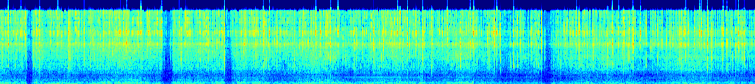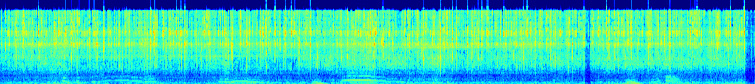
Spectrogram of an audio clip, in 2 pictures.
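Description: Steady rush of wind and road noise on a motorcycle travelling along a wet road, with the engine's low rumble underneath.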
